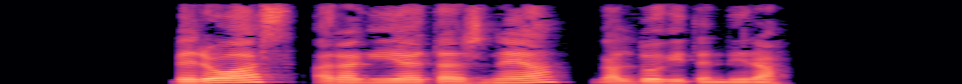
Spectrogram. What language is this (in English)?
Basque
